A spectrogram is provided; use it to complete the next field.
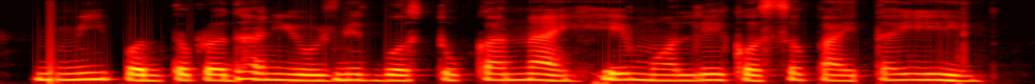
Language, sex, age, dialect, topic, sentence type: Marathi, female, 25-30, Varhadi, banking, question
